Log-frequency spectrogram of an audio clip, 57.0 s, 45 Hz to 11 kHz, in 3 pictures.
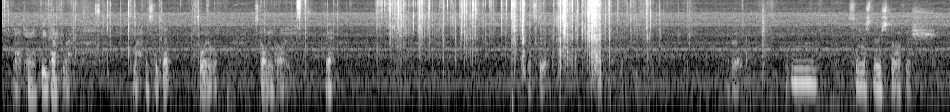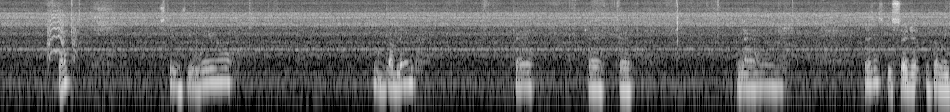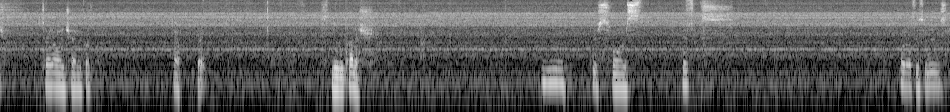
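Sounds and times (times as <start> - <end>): foil wrapper crinkling: 0.0 - 4.2, 5.9 - 13.9
man humming: 15.7 - 16.4, 48.8 - 49.4.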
